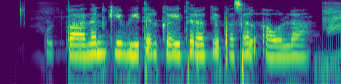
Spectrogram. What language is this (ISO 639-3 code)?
bho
